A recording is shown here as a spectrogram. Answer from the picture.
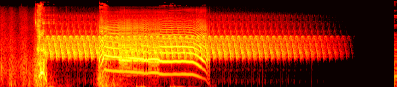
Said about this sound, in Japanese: そのキーホルダー、もしかして防犯ブザー？ちょ、待って。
